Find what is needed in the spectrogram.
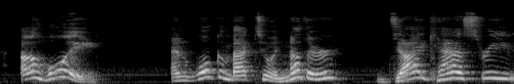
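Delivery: very high, slow, overexcited gushing teacher voice. Opening a diecast model review video: like an overly excited Sunday school teacher. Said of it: "I sound like I'm a freaking overly excited Sunday school teacher".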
